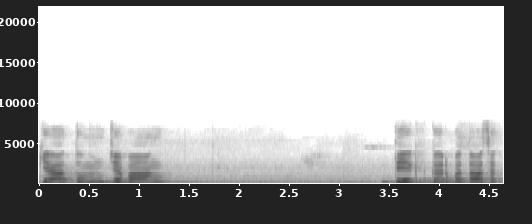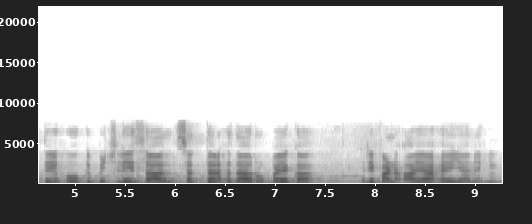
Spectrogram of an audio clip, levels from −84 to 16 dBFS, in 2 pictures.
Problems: none marked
